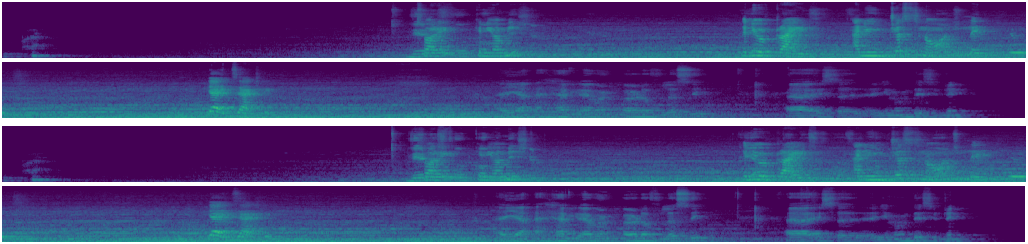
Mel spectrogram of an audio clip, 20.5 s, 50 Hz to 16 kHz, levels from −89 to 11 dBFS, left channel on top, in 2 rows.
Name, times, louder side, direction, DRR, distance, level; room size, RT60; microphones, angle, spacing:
sound 1, 3.3-17.8, equal, 15° right, 0.8 m, -39 dB
voice 1, 4.0-5.5 7.2-9.9 14.9-17.3 17.7-19.7, right 3 dB, 40° right, 3 dB, 0.4 m, -45 dB
voice 2, 4.8-5.2 7.4-8.1 8.5-10.4 12.3-13.0, left 1 dB, 35° left, 4 dB, 0.4 m, -33 dB
3.5 x 2.9 x 2.3 m, 0.71 s
head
